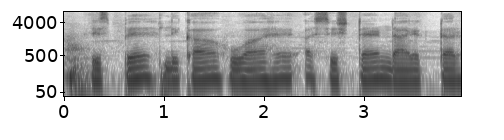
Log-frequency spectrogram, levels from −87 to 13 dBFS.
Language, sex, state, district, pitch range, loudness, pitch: Hindi, male, Rajasthan, Jaipur, 105-115 Hz, -17 LUFS, 110 Hz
